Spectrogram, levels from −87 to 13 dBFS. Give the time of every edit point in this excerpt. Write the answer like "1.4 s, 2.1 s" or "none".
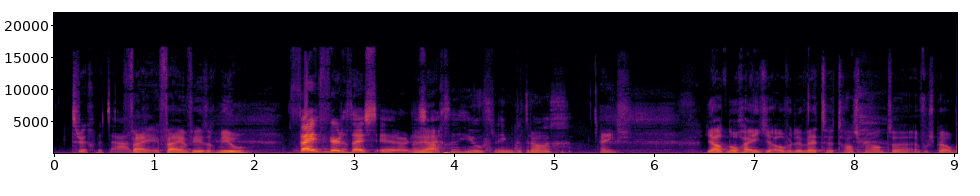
5.4 s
